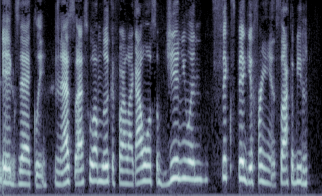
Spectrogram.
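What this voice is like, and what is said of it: Texas twang accent. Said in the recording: “I love your accent. Yes. I love your accent. I love the Texas twang.”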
